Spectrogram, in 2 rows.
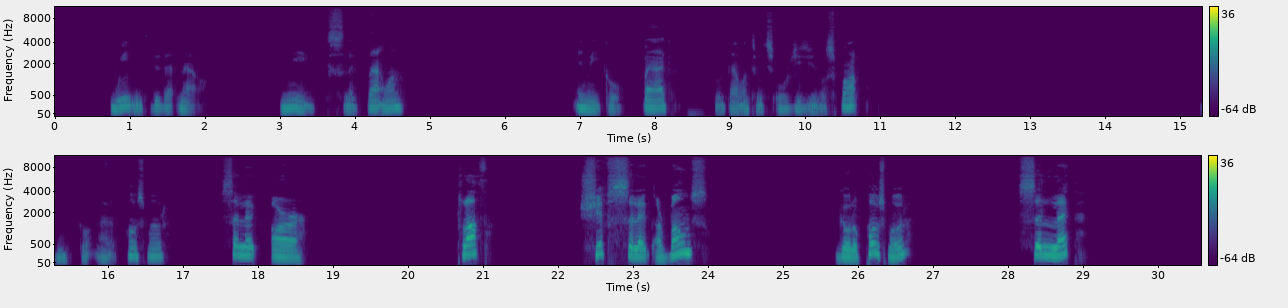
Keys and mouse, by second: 3.7 click, 4.8 ctrl+Tab, 6.8 click, 9.5 alt+r, 9.9 alt+g, 11.2 alt+s, 12.4 click, 13.5 middle click, 15.7 ctrl+Tab, 26.1 ctrl+Tab, 27.1 middle click.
